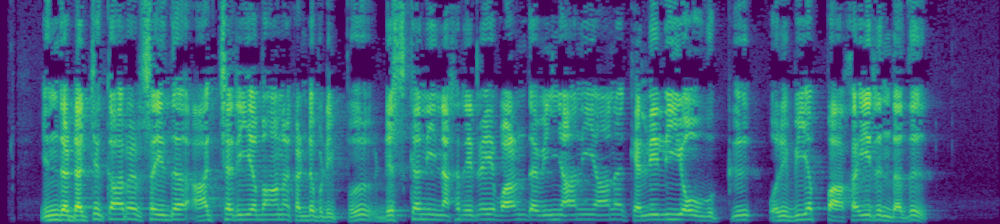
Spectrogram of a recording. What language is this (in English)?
Tamil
